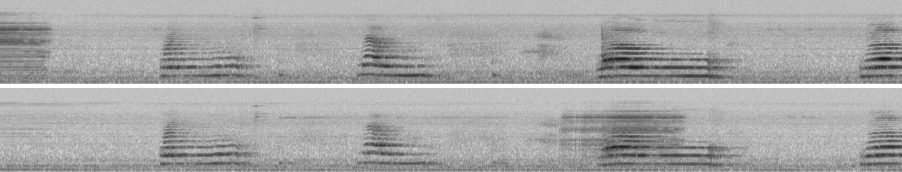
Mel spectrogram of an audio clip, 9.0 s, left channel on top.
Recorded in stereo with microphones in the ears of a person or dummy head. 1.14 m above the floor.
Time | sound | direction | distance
1.6 | a cat meowing | 25° right (ahead or behind) | 1.2 m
